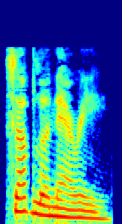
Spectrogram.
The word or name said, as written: sublunary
